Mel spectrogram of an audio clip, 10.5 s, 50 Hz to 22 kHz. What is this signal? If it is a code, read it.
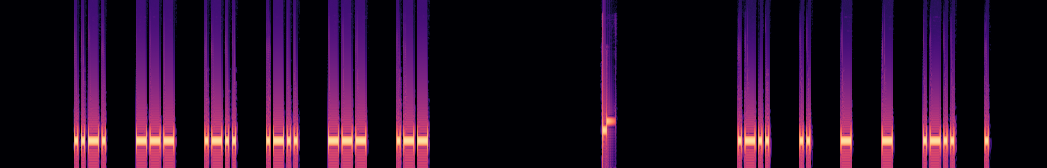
Morse code, heard as a keyed tone, about 34 wpm, spaced as for 20 wpm, 700 Hz. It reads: FOLLOW LITTLE
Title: 3x Character Spacing - Top 200 Words - 35wpm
